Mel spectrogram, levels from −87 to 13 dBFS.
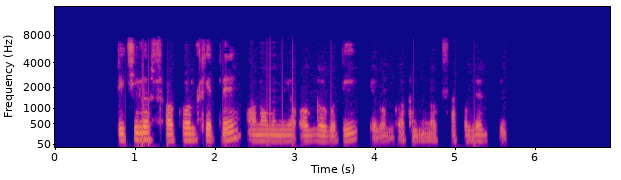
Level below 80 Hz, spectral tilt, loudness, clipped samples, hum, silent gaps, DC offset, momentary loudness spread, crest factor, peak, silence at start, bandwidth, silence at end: -54 dBFS; -5 dB/octave; -25 LUFS; under 0.1%; none; 2.00-2.04 s, 3.79-3.93 s, 5.42-5.55 s; under 0.1%; 12 LU; 20 dB; -6 dBFS; 0.8 s; 8 kHz; 1.3 s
